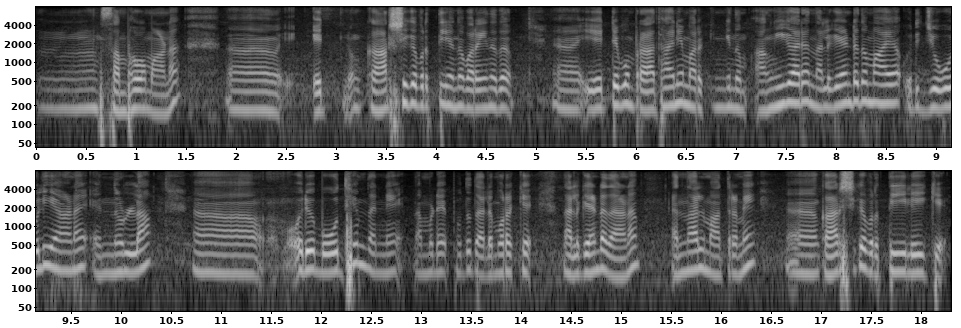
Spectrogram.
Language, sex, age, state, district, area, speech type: Malayalam, female, 45-60, Kerala, Kottayam, rural, spontaneous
